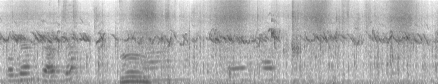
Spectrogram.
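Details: Many domestic chicken chicks peeping together in a dense, continuous chorus of high, rapid chirps, with a man's voice speaking briefly partway through.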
